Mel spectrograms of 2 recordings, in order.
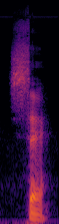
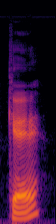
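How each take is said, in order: First: The syllable begins with a hissing s sound. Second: The syllable begins with a hard k sound. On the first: This is the later pronunciation after the change. "Por isso que é K, Sé" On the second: This is the original, older pronunciation. "originalmente, era K"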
